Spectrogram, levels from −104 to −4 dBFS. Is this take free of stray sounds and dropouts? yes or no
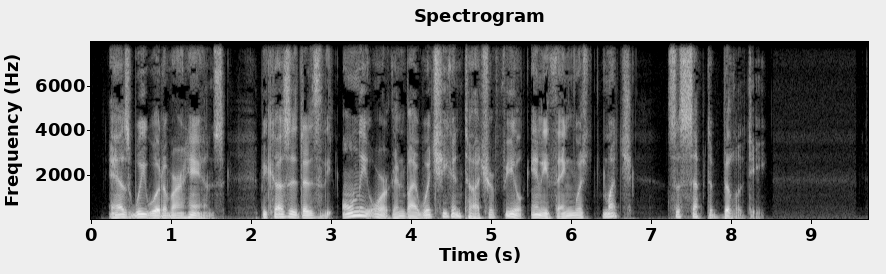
yes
